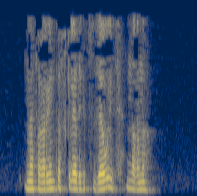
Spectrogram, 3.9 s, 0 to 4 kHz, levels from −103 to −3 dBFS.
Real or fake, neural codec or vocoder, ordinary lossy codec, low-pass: real; none; MP3, 16 kbps; 3.6 kHz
